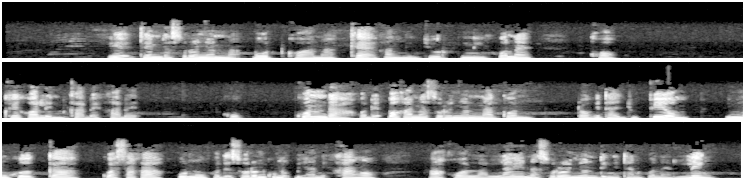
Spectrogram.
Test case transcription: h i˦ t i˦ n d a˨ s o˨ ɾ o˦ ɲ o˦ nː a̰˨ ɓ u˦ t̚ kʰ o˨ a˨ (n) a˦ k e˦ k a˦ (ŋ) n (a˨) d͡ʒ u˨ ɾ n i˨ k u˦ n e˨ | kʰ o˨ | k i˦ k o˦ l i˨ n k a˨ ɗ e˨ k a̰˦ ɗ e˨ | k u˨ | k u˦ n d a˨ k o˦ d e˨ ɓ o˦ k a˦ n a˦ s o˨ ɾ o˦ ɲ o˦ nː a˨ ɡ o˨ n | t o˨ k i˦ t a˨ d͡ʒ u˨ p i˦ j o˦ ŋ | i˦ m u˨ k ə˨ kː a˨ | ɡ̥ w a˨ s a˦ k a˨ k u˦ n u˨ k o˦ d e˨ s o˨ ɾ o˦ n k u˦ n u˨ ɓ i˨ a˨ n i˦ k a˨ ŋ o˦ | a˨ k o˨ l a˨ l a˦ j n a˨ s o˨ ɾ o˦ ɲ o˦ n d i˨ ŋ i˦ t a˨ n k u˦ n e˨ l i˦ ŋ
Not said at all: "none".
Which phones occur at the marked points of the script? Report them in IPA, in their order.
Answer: n, ŋ, i˨

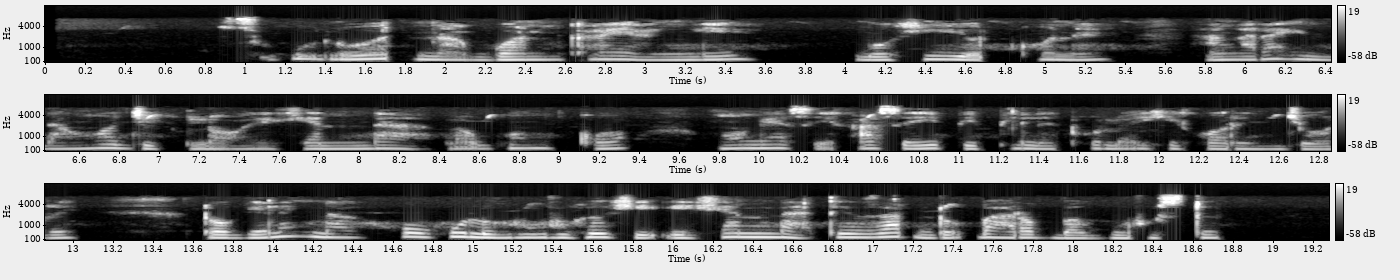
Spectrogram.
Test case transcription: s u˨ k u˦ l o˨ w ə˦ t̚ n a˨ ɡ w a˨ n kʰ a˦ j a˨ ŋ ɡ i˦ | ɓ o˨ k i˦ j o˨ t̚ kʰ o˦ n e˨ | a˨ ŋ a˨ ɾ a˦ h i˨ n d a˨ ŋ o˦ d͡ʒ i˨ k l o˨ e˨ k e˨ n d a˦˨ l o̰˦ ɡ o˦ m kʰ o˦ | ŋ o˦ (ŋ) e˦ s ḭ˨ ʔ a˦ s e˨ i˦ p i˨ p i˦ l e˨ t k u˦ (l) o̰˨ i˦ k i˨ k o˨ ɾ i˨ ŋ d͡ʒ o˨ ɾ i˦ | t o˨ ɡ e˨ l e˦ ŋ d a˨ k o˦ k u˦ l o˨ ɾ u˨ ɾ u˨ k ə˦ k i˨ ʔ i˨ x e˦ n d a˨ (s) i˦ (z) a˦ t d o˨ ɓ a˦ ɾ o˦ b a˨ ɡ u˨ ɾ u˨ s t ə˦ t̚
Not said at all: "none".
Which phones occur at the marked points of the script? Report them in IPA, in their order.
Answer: ŋ, l, t, z

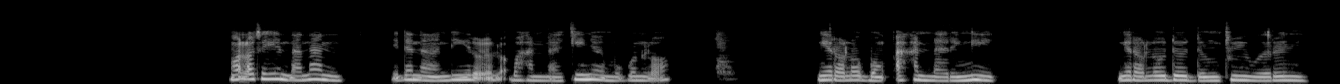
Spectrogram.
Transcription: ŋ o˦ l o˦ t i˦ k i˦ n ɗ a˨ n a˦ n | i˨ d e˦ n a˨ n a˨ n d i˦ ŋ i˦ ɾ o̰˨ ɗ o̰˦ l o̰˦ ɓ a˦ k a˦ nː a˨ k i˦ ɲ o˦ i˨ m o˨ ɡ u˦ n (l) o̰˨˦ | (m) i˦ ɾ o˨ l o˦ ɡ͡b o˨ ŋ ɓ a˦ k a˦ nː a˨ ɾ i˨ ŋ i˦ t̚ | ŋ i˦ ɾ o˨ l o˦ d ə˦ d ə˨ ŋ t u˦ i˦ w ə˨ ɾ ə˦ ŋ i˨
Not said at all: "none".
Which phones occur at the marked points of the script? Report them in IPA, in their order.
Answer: l, ŋ

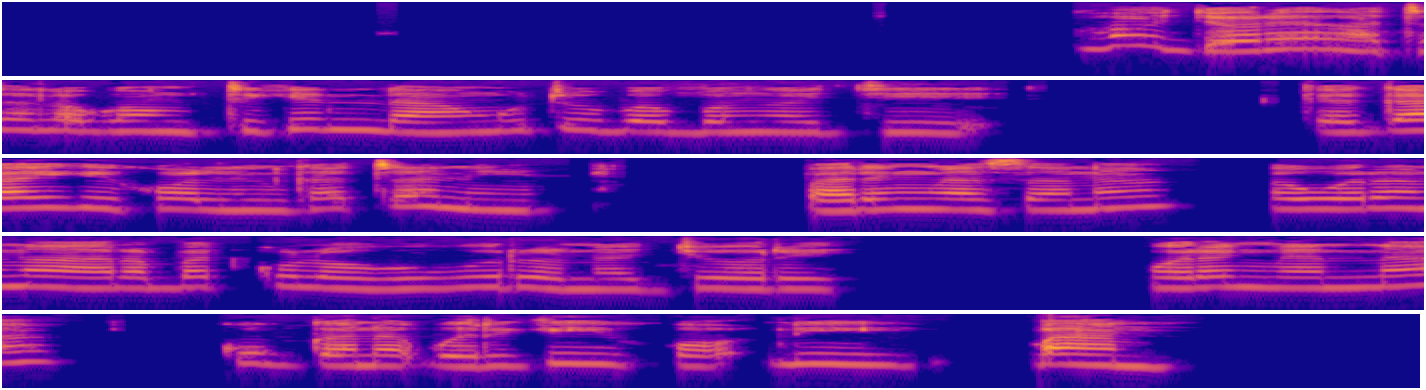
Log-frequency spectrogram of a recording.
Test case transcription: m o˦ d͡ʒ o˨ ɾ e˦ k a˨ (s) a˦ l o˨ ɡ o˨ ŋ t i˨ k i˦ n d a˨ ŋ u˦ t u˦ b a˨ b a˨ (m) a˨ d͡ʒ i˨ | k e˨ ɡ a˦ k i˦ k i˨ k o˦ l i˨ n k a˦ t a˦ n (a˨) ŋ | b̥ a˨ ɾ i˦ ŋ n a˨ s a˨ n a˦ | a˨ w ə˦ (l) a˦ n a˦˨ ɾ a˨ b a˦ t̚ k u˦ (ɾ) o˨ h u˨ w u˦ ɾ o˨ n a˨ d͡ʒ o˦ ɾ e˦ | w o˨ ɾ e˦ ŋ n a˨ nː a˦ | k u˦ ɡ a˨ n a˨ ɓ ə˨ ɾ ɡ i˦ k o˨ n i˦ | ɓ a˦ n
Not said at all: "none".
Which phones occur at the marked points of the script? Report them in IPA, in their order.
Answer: t, ŋ, i˨, ɾ, l

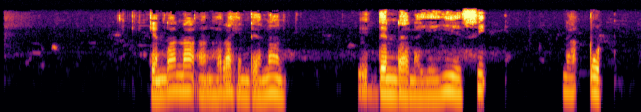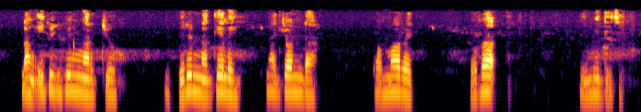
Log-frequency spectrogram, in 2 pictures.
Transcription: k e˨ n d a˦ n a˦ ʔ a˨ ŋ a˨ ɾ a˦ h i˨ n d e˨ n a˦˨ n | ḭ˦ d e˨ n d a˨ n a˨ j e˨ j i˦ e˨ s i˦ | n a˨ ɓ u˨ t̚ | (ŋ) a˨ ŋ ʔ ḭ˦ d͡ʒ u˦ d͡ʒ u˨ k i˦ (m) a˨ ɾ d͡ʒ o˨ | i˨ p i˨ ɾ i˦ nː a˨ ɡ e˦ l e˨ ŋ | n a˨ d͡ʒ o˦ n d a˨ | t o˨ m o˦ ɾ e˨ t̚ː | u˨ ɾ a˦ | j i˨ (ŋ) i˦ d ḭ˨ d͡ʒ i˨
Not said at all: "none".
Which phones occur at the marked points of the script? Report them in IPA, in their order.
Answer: n, ŋ, m

